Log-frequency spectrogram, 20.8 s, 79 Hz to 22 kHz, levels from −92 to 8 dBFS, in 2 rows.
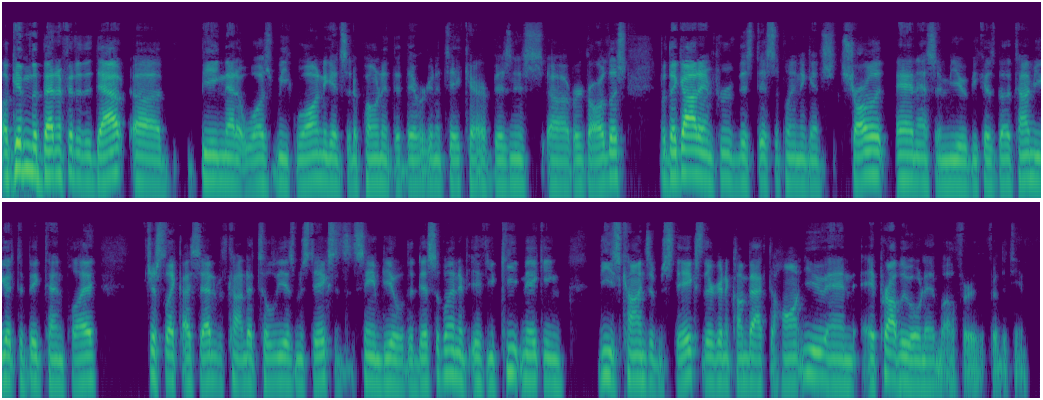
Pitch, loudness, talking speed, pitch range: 130 Hz, -27 LUFS, 270 wpm, 120-140 Hz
